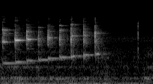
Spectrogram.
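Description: A mobile phone ringtone or alert chimes in a quick run of rising bright electronic tones, one after another, then a single brief beep, moderately loud in a quiet lecture room.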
